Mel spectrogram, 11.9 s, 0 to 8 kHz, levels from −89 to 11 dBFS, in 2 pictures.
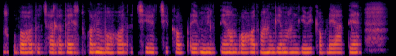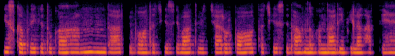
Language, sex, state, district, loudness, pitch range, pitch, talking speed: Hindi, female, Bihar, Araria, -25 LUFS, 210-220 Hz, 215 Hz, 205 wpm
